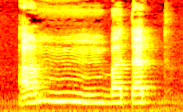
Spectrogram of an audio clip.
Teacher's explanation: انبتت، نون ساکن کے بعد با آوے، جب بھی نون ساکن اور تنوین کے بعد با آوے تو اس وقت اس کو نون ساکن اور تنوین کی آواز کو میم سے، اس چھوٹی سی میم سے بدل کر کے بولتے ہیں غنے کے ساتھ، اس کو قلب کہتے ہیں، تو اس جگہ پہ قلب ہوگا.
